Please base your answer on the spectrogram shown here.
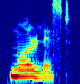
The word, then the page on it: moralist: Indian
